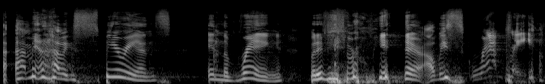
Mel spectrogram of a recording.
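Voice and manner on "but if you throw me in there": usual speaking voice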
